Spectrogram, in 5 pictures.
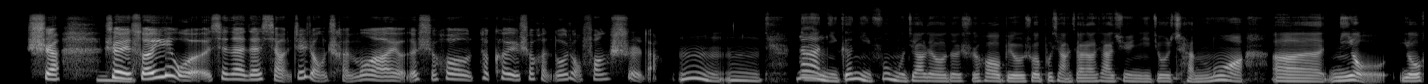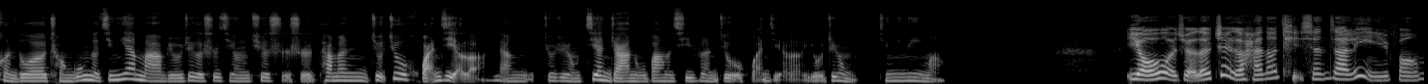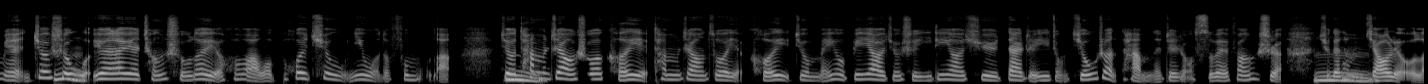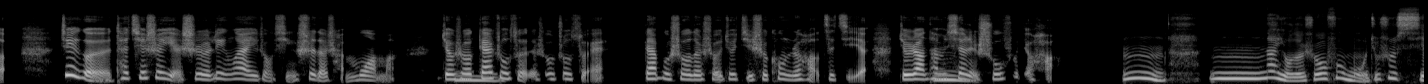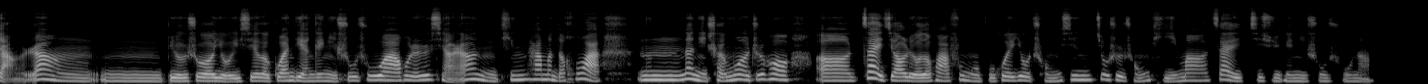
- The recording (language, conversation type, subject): Chinese, podcast, 沉默在交流中起什么作用？
- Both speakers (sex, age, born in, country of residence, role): female, 35-39, China, United States, guest; female, 40-44, China, United States, host
- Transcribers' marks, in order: "那" said as "喃"; "剑拔弩张" said as "剑闸弩帮"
